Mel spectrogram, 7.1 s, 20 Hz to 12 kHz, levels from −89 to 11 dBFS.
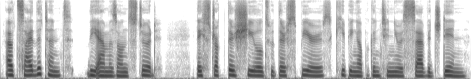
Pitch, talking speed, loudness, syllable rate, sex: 180 Hz, 160 wpm, -21 LUFS, 4.6 syllables/s, female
